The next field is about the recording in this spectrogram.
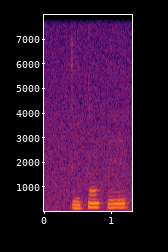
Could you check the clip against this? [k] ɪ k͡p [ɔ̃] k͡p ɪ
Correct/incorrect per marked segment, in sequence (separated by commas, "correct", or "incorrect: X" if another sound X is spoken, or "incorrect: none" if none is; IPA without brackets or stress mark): correct, correct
